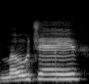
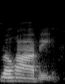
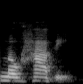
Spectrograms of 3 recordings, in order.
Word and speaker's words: Mojave: amazing life of the mojave it looks like mojave but it's mojave it's a desert okay it looks like the word mojave but it's pronounced mojave and this is a non-fiction text expository means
